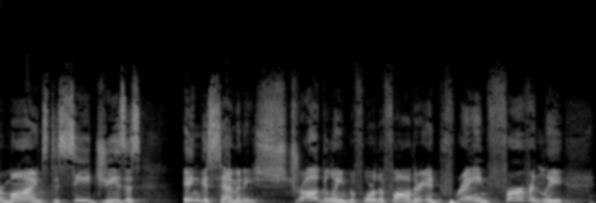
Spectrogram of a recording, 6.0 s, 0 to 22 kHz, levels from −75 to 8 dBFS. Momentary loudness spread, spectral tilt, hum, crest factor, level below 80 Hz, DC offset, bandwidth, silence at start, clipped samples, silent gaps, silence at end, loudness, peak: 5 LU; -3.5 dB/octave; none; 16 dB; -42 dBFS; under 0.1%; 15 kHz; 0 s; under 0.1%; none; 0.05 s; -19 LUFS; -2 dBFS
